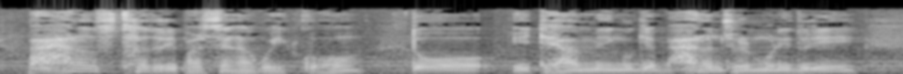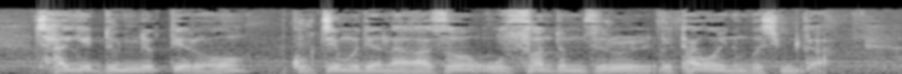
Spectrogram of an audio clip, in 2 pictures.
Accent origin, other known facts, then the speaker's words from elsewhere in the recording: North Korea; moved away; 제가 1992년도에 첫 탈북을 해서 중국에 있을 때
